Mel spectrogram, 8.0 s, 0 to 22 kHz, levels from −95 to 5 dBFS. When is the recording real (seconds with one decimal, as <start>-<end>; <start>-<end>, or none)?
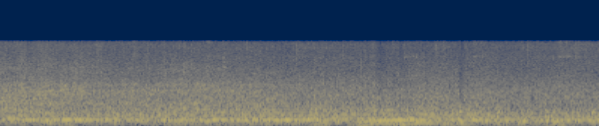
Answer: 0.0-8.0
